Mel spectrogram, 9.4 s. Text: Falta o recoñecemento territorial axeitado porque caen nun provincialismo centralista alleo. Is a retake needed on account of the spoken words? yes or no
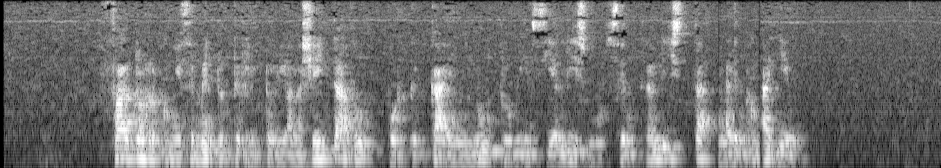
yes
